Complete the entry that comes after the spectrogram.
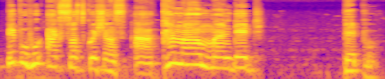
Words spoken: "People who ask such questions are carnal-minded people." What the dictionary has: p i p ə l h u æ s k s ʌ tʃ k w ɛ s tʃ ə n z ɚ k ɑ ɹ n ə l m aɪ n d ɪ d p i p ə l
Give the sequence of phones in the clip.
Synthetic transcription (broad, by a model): p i p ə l h u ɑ k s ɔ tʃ k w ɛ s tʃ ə n s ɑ k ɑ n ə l m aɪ n d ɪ d p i p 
